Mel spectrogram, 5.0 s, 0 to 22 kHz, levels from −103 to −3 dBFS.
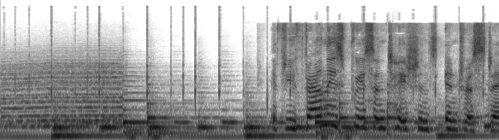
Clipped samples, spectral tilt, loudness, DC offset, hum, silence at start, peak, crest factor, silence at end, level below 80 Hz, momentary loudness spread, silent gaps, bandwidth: under 0.1%; -4 dB/octave; -17 LUFS; under 0.1%; none; 0 s; 0 dBFS; 16 dB; 0 s; -30 dBFS; 11 LU; none; 19 kHz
